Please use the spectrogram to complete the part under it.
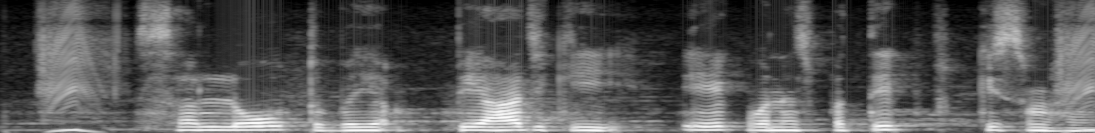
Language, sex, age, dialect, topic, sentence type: Hindi, female, 31-35, Marwari Dhudhari, agriculture, statement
